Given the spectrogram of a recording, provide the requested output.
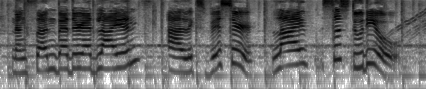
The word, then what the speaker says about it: Visser: pronounced it in different ways this year i pronounced it as biser because you know that's how the filipinos will do it usually but is it or visser well it's actually pronounced visser but i don't mind it the tagalog with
